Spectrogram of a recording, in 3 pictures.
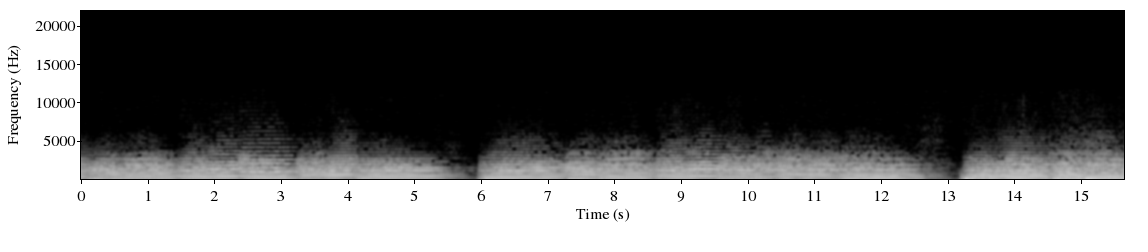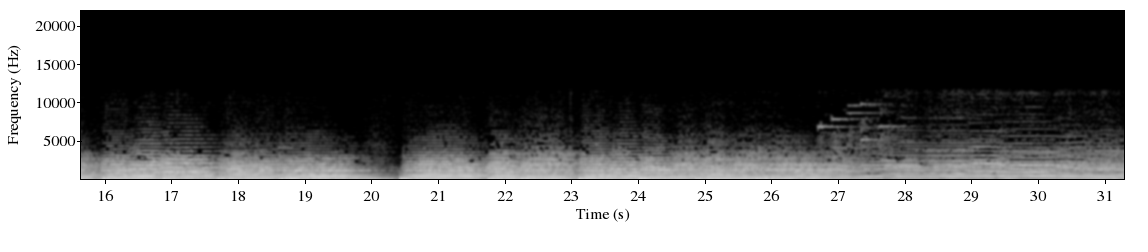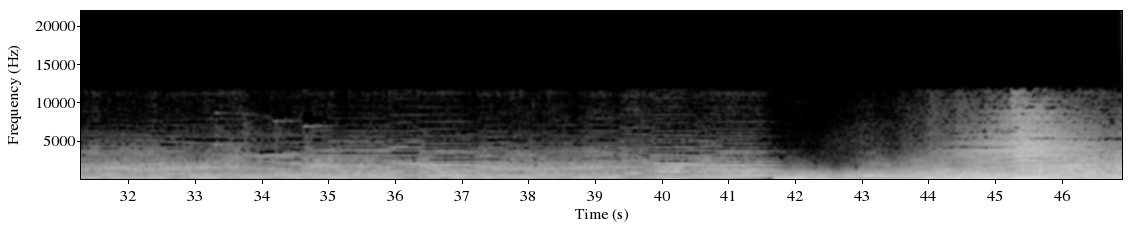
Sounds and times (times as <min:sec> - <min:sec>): Music: 0:00.0 - 0:46.9.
